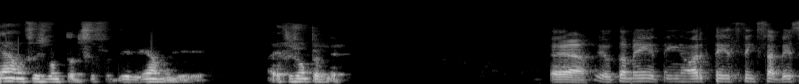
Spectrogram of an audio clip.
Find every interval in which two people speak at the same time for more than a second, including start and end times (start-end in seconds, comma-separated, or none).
none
